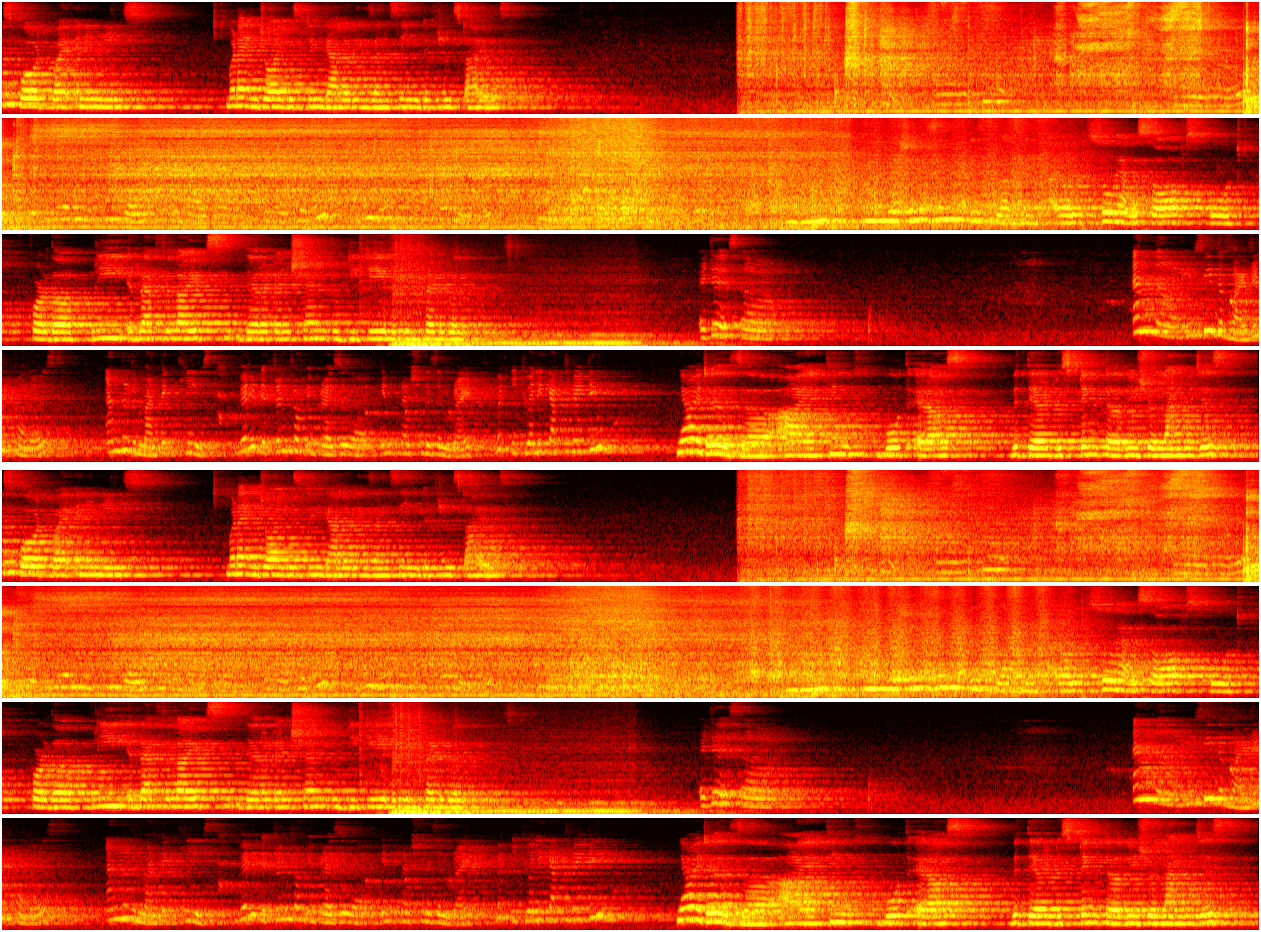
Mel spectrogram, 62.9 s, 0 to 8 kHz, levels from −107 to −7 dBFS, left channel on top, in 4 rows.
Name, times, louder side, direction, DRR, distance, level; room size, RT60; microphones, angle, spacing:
voice 1, 0.0-1.7 2.8-6.2 25.5-26.1 26.4-31.1 31.8-37.3 45.7-45.8 55.6-57.8 58.1-59.1 59.7-62.4, left 1 dB, 15° left, -3 dB, 1.0 m, -32 dB
sound 1, 9.2-26.3, left 4 dB, 65° left, 1.5 m, -33 dB
voice 2, 10.6-11.3 11.6-12.6 14.6-18.7 19.0-19.8 20.1-21.9 22.3-24.7 40.1-41.1 45.6-47.7 48.4-53.0 53.3-54.7, left 1 dB, 45° left, -1 dB, 1.0 m, -41 dB
sound 2, 22.3-29.3, right 2 dB, 90° right, 1.7 m, -39 dB
Car / Engine starting / Idling, 35.9-39.4, equal, 30° right, 1.4 m, -36 dB
26.0 x 8.9 x 5.7 m, 2.9 s
head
